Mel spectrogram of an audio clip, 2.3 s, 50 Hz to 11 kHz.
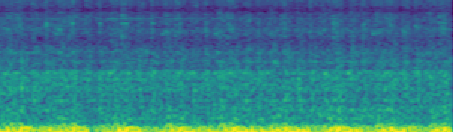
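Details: Ford F100 V8 with timing at 11° BTDC, after a harmonic balancer replacement: deep, steady idle with an even low pulse, no misses or knocks. It now revs past 3000 rpm without backfiring; the problem is solved.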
